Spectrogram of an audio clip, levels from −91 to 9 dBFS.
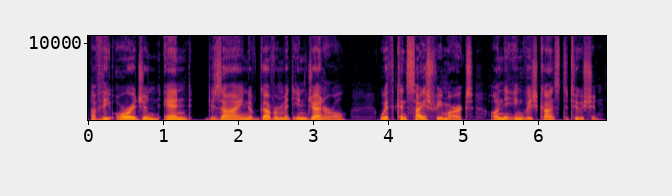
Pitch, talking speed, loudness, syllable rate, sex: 105 Hz, 140 wpm, -21 LUFS, 5.0 syllables/s, male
